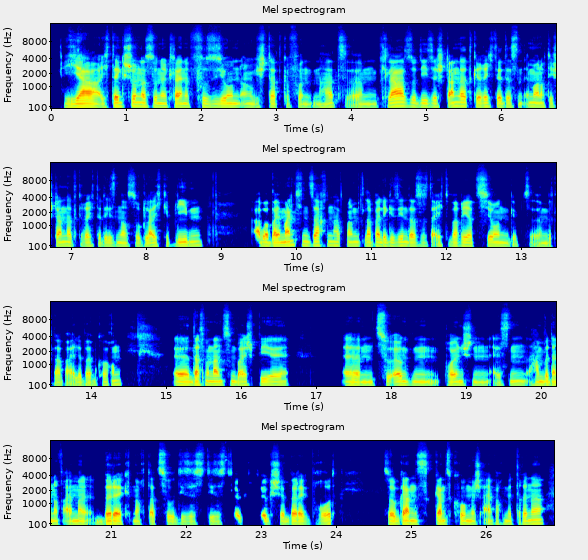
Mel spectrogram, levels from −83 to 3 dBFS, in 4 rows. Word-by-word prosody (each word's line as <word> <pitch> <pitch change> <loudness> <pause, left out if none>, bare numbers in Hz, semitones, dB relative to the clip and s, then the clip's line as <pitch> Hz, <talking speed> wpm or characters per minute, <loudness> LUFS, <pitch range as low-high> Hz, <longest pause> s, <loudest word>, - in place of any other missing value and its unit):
Ja, 95 +1 +7
ich 95 0 -6
denke 110 0 +5
schon, 120 -1 +6
dass 110 -1 +1
so 105 - -2
'ne 100 -1 0
kleine 95 0 +3
Fusion 95 +1 -2
irgendwie 95 0 -5
stattgefunden 85 -2 -4
hat. 105 +4 -4
Ähm, 90 0 -5
klar, 115 +3 +7
so 110 -1 -5
diese 100 0 -3
Standardgerichte, 110 -1 +2
das 100 +1 -5
sind 100 - -10
immer 110 -2 0
noch 105 - -2
die 95 - -5
Standardgerichte, 100 0 -2
die 95 - -4
sind 95 +1 -7
auch 90 - -2
so - - -6
gleich 95 +2 0
geblieben. 110 +2 -3 0.6
Aber - - +3
bei 100 - +6
manchen 110 +2 +1
Sachen 115 +1 0
hat 105 - -7
man 105 0 -2
mittlerweile 105 -1 0
gesehen, 105 +2 -3
dass 100 0 0
es 95 - -12
da - - 0
echte 100 0 -6
Variationen 95 -1 0
gibt, - - -11
äh, - - -6
mittlerweile 90 -2 -4
beim - - -3
Kochen. 105 +5 -6 0.7
Äh, 95 -1 +5
dass 95 +2 +3
man 105 -2 -1
dann 95 0 +4
zum 100 -1 -6
Beispiel, 95 +1 -1 0.7
ähm, 90 -1 0
zu - - -2
irgend 100 -1 +2
'n 95 -1 -5
polnischen 90 -2 -1
Essen, 100 +4 -7
haben 90 +2 -3
wir 95 - +2
dann 90 0 +1
auf 90 - -6
einmal 90 -1 0
Börek 85 +3 +5
noch - - -5
dazu, 85 0 -2
dieses 85 +1 -7
dieses 85 0 -7
türki - - -7
türkische 90 -1 0
Börek 90 0 +3
Brot. - - -1 0.6
So 90 - +2
ganz 95 0 +3
ganz 90 -1 +3
komisch 95 -2 -2
einfach - - -2
mit 90 -1 -7
drinnen. 105 +4 0
95 Hz, 180 wpm, -26 LUFS, 90-105 Hz, 0.7 s, Ja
